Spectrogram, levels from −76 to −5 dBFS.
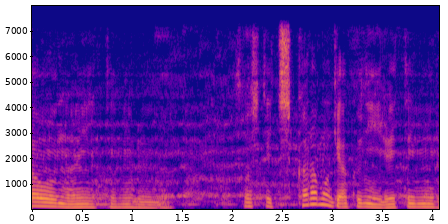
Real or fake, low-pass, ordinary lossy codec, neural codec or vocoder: fake; 7.2 kHz; none; codec, 16 kHz, 16 kbps, FunCodec, trained on Chinese and English, 50 frames a second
